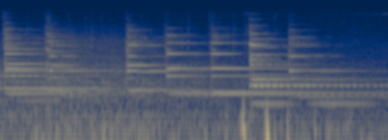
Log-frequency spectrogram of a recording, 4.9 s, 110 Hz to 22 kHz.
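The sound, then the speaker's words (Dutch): Church bells in Lourdes op de Bergen play the 30-second hourly chime, heard also at night, in a series of overlapping strikes, each with a bright metallic onset and long ringing harmonics, with a few low thuds near the end. “Horen we dit elk uur? Ja, en eh, daar gaat het natuurlijk om, want je hoort het ook s'nachts.”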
